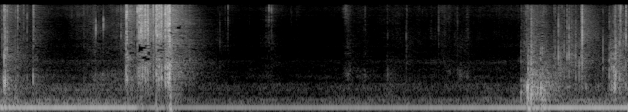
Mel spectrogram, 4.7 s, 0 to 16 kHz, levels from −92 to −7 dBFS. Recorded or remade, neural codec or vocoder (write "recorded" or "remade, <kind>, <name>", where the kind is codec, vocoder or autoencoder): recorded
